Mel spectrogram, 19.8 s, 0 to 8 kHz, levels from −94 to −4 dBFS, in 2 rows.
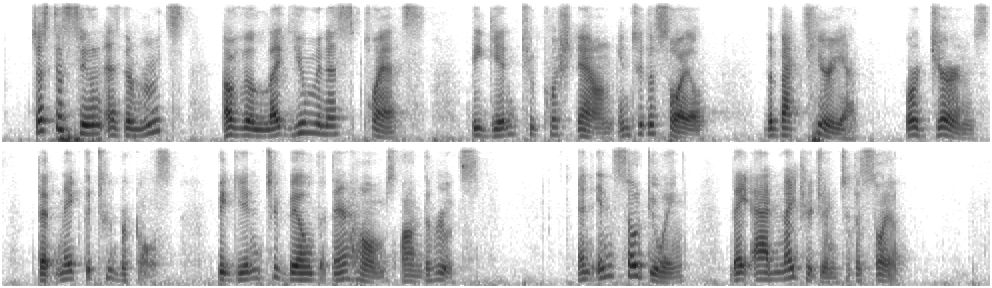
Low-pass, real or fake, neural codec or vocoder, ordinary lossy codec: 7.2 kHz; fake; codec, 44.1 kHz, 3.4 kbps, Pupu-Codec; Opus, 16 kbps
